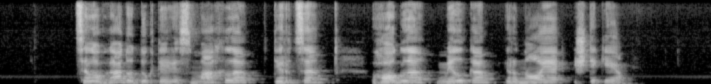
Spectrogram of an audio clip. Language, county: Lithuanian, Kaunas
